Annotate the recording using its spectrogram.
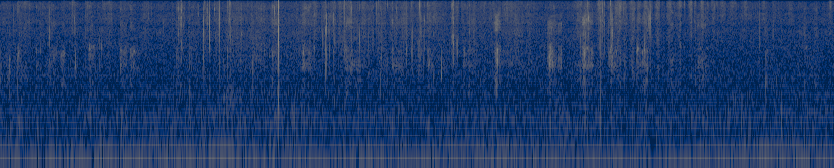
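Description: Near silence with faint rustling and small scattered mouth clicks from a Chihuahua puppy squirming and nibbling a finger while being rubbed on a blanket; one sharper click about five and a half seconds in.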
